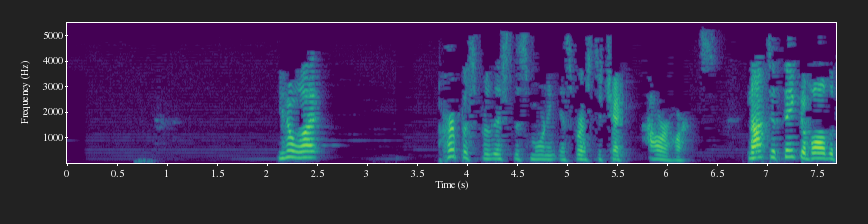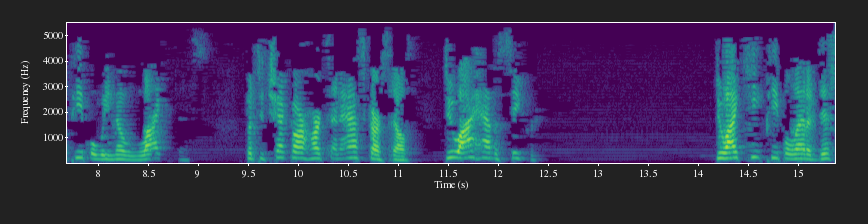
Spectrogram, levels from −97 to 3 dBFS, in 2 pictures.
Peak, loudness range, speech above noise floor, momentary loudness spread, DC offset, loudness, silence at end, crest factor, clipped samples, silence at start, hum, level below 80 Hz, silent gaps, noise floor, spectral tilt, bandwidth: 0 dBFS; 8 LU; 55 dB; 19 LU; under 0.1%; -22 LUFS; 0 s; 24 dB; under 0.1%; 2.15 s; none; -76 dBFS; none; -77 dBFS; -7.5 dB/octave; 5.4 kHz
